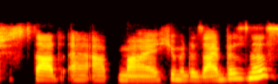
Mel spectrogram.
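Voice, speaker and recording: A woman speaks at a moderate pace in a fairly low voice, with ordinary variation in pitch. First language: not English. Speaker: workshop participant, human design reader. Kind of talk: casual chat. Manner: halting.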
